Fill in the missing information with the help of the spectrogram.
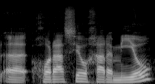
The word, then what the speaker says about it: Horacio Jaramillo: Horacio Jaramillo is how I would pronounce that. – Wow. – With my sort of Central American Spanish.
